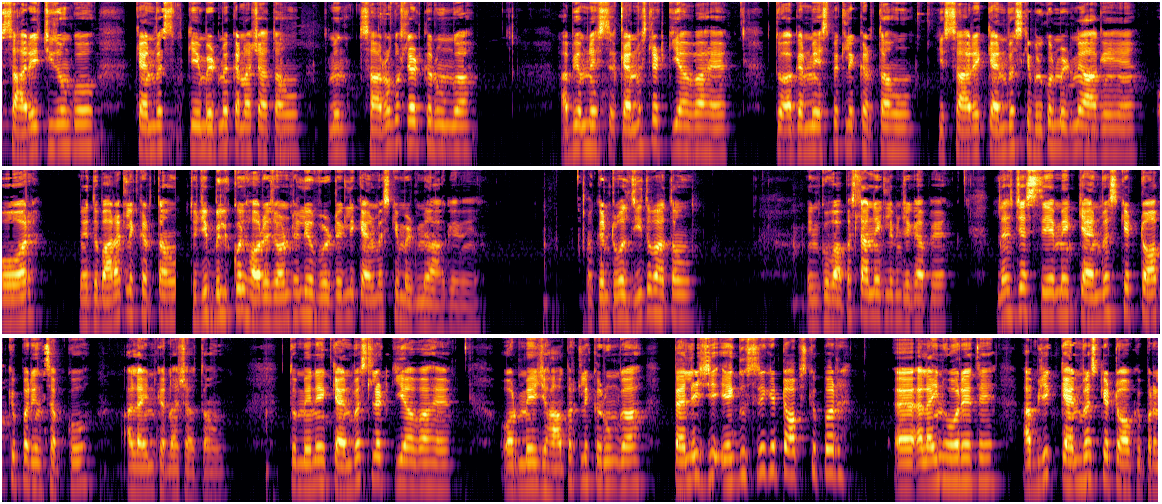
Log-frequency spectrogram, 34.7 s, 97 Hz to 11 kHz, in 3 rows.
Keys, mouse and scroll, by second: 9.1 click, 12.8 click, 17.8 ctrl+z, 26.3 click.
